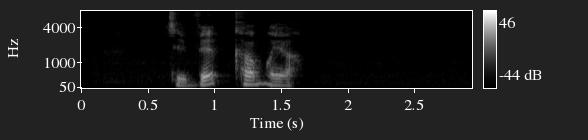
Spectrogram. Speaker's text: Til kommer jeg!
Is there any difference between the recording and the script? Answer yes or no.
yes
